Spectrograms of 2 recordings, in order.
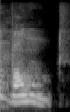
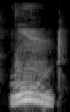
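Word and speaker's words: wound: Next वर्ड है वाउंड, वूंड, दोनों pronunciation सही है इसके।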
